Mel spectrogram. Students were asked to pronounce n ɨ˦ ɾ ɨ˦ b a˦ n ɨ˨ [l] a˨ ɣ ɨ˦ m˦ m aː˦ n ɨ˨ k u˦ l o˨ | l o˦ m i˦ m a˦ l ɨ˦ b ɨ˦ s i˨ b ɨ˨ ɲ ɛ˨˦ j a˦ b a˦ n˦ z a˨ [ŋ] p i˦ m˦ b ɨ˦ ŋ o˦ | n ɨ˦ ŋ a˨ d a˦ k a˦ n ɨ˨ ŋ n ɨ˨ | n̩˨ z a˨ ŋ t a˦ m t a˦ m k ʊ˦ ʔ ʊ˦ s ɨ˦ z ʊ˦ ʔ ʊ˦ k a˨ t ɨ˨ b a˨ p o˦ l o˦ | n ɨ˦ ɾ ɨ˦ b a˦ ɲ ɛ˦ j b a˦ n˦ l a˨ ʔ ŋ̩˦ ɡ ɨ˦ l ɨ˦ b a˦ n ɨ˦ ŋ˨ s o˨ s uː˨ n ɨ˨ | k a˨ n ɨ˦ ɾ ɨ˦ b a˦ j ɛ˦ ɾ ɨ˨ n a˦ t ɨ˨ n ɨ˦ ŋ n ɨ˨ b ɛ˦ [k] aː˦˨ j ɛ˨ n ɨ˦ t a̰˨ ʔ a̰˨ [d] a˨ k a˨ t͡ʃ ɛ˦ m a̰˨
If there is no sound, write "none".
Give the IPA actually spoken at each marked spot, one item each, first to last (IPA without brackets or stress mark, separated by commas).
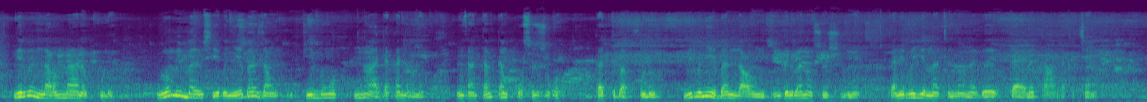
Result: l, ŋ, k, d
